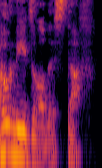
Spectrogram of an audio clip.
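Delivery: put-on sarcastic, snarky, dismissive tone. Acting out a figure speaking with hands on hip, in put-on snarky tone. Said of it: "he says it in a snarky voice with his hands on his hip and like".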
